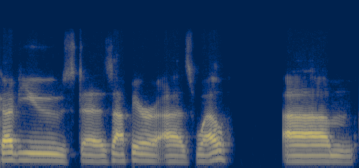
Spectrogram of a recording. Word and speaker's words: Zapier: myself like i've used zapier as well um i keep pronouncing it as if it's french for some reason uh my brain just does that it's weird uh i keep calling it zapier but it's not but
